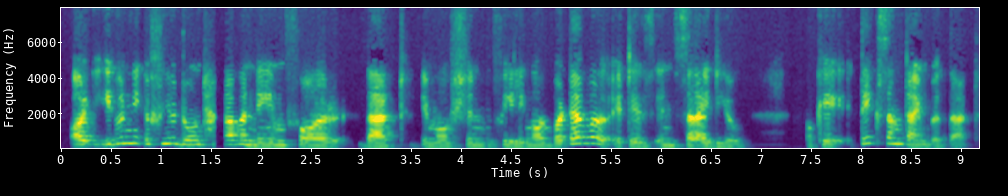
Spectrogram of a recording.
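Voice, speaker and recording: Slow, deliberate woman guiding listeners. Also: medium pitch, gravelly, fairly bright tone, poor audio. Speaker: co-host of a spiritual wellness show. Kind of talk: instructional spiritual talk to an audience.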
